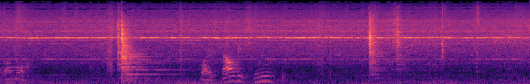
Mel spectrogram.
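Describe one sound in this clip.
A thin metal sheet clangs and rattles as it is carried.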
